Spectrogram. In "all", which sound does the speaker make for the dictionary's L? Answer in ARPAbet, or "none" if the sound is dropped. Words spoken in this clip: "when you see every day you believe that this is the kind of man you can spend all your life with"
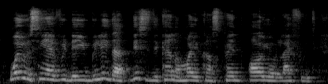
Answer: L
